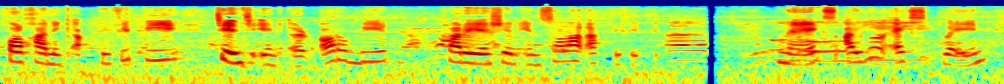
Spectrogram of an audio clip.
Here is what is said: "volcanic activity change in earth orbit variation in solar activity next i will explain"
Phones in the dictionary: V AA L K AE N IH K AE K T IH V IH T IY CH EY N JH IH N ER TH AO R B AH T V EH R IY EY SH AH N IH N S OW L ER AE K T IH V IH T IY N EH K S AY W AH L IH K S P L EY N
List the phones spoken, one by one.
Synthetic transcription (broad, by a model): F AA L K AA N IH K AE K T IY F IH T IY CH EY N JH IH N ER T AO R B AH T F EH R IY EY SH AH N IH N S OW L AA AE K T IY F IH T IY N EH K S AY W AH L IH K S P L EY N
